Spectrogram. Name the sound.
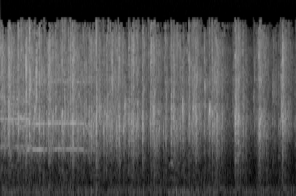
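audience clapping hands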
